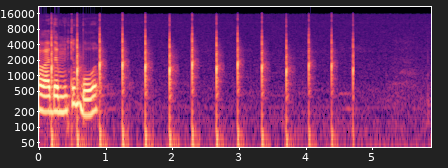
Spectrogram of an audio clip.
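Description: A knife chops steadily on a cutting board.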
